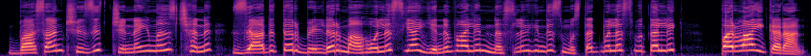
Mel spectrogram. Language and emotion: Kashmiri, disgusted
